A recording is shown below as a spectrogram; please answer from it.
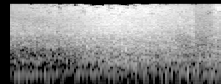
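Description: Ocean surf washing onto a beach: a steady rushing hiss that swells to a peak about a second in and eases off slightly.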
